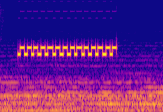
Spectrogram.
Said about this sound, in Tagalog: Kinabukasan, nagising po ako sa malakas na pagriring ng cellphone ko.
